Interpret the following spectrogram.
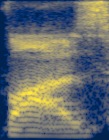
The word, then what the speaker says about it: Vase: Hey, Bradley, I need you to ask a question of Vaz for me. It's spelled vase, pronounced Vaz.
